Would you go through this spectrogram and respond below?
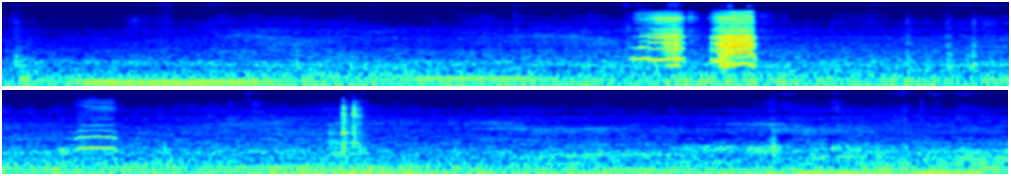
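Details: Monkeys calling out to people: a rapid pair of bright, harmonic squeals, then two more spaced single cries, each dropping in pitch, all over a heavy background drone of passing vehicles.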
